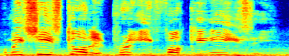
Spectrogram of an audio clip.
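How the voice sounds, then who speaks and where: High-voiced sardonic Englishman, noisy background. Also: wildly swooping pitch, brisk. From Norwich area, England. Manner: sweary, sardonic, blunt. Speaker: comic commentator. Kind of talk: opinionated comic rant.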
